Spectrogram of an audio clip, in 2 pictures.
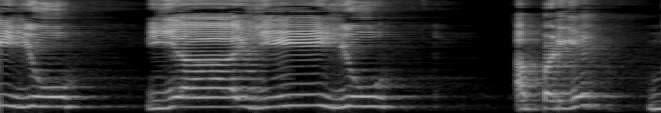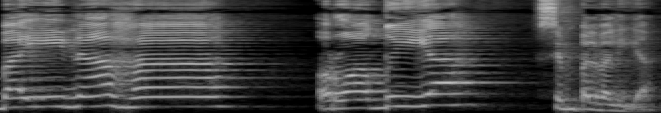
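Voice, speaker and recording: A woman with a Pakistani Urdu accent teaching an online tajweed lesson, explaining patiently and modelling letter sounds slowly. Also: on the high side, reverberant. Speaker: Quran recitation teacher.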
